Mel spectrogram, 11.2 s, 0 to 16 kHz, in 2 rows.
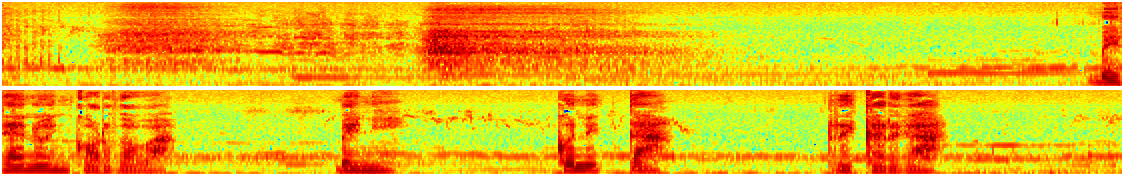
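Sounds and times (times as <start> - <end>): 
horse neighing: 0.6 - 3.6
speech: 5.4 - 6.6, 7.2 - 7.7, 8.4 - 8.9, 9.8 - 10.4.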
